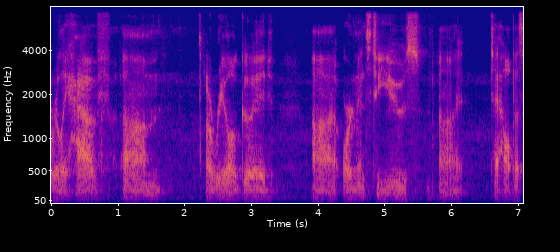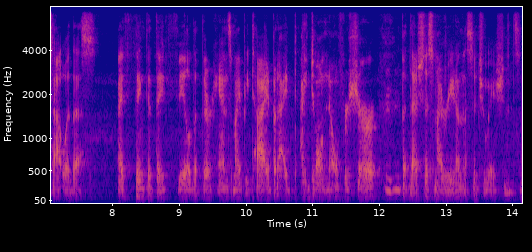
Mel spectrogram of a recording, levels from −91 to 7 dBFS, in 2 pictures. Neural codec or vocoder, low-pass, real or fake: vocoder, 22.05 kHz, 80 mel bands, HiFi-GAN; 7.2 kHz; fake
